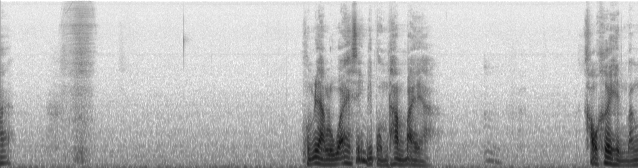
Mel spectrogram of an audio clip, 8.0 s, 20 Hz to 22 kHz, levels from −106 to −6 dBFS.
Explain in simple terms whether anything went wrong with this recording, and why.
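From 3.34 to 3.59 s there is processor overload crackle. The computer fell behind on its very short audio chunks, each under a millisecond, and missed around ten of them over that stretch. Each gap was filled with a hard-edged scrap of old audio, heard as a brief gritty crackle.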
